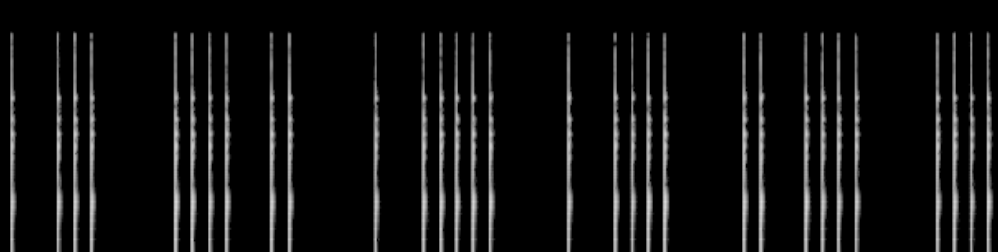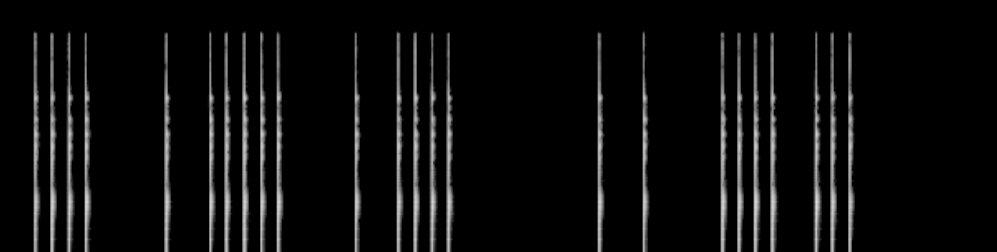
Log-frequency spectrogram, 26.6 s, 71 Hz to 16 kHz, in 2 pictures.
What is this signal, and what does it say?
Tap code, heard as taps on a table, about 4 knocks a second. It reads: CREDITED AS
